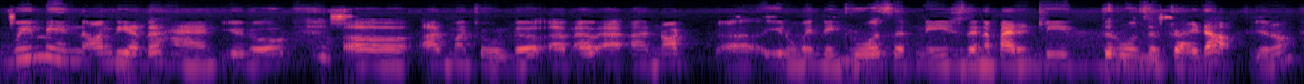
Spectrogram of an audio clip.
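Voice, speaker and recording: A woman's voice: mid-range voice, steady tone, brisk, a bit bright, a little hiss or hum, low-quality recording. A middle-aged woman, a film director being interviewed, speaking thoughtfully with frequent fillers and restarts. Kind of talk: interview conversation.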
